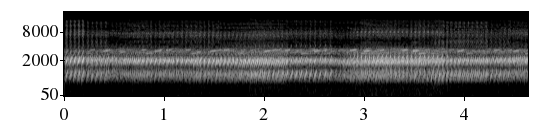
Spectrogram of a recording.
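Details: Springtime mating chorus of gray tree frogs (Hyla versicolor), males trying to attract females in a New Hampshire swamp on a warm May evening. Many overlapping rattling trills blend into one continuous, throbbing chorus.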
